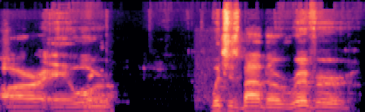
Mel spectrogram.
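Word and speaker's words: Aroer: That's how you pronounce it. Arior, which is by the river Arnon, even Gilead and Bashan.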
